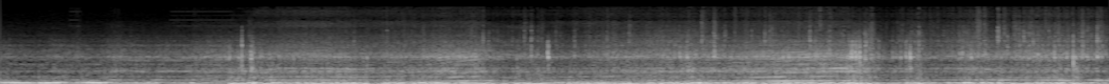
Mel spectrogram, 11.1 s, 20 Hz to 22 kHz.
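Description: Peugeot 106 1600 rally car's four-cylinder engine heard from inside the cabin. It runs steadily at first, then about two seconds in pulls away hard under full acceleration, its pitch climbing and dropping back at each of two upshifts.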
